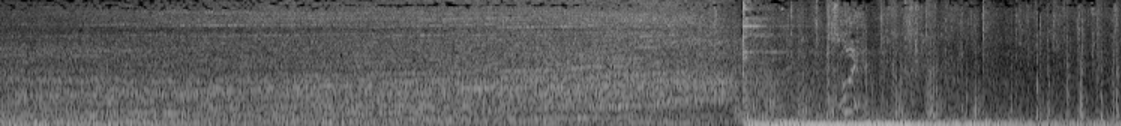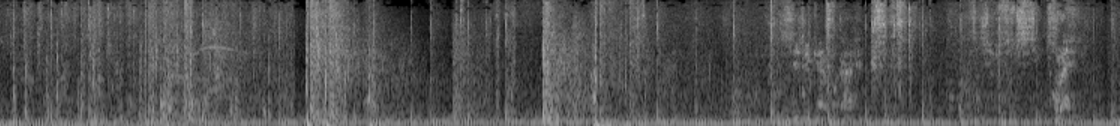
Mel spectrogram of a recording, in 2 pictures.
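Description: Tense dramatic music, then a loud deep boom about six seconds in, followed by scattered rifle shots as a staged gunfight goes on, with the music underneath.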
